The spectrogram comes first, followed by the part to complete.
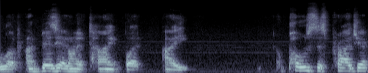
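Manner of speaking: ordinary talk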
